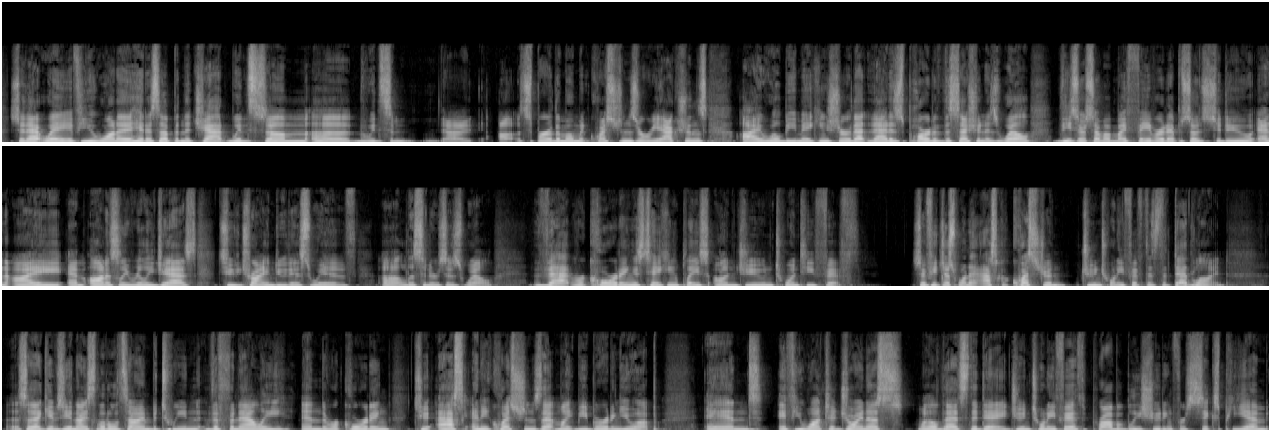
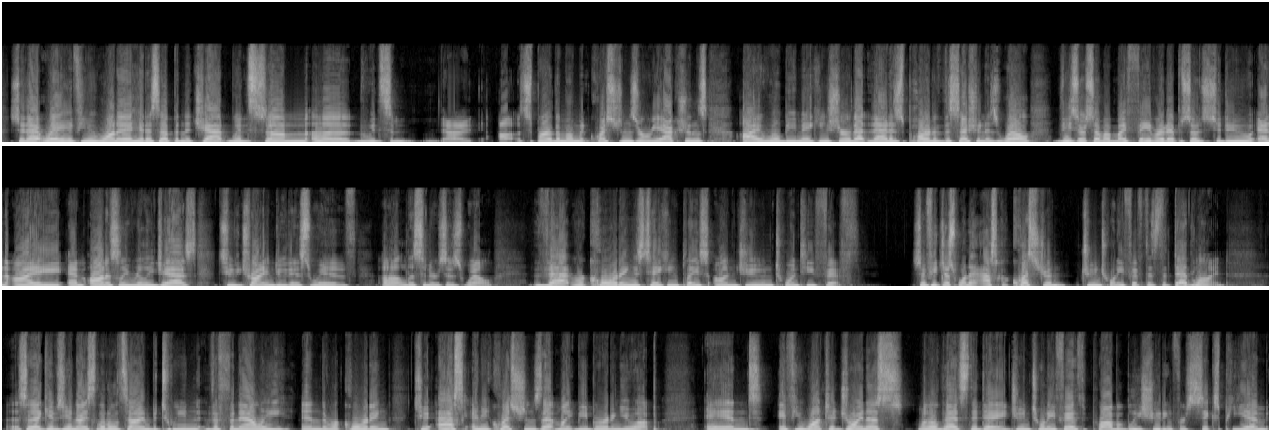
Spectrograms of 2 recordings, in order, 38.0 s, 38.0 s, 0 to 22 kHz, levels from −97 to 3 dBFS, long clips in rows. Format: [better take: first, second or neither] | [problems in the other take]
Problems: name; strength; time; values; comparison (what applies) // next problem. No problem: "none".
first | distortion; slight; 8% of the sound clipped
